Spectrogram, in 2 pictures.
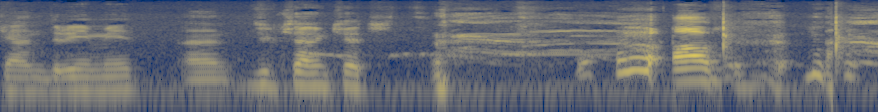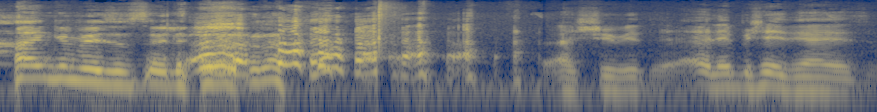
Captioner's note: laughs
